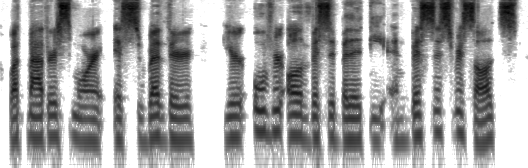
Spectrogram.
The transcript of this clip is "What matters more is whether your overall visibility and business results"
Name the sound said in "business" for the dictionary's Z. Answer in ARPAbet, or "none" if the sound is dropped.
S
